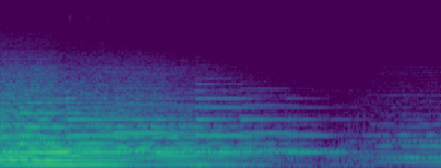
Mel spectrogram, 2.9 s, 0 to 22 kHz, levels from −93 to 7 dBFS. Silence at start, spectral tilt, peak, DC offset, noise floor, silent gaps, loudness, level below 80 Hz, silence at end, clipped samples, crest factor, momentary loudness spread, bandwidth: 0 s; -9.5 dB/octave; -14 dBFS; under 0.1%; -54 dBFS; none; -30 LUFS; -62 dBFS; 0 s; under 0.1%; 16 dB; 22 LU; 5.8 kHz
